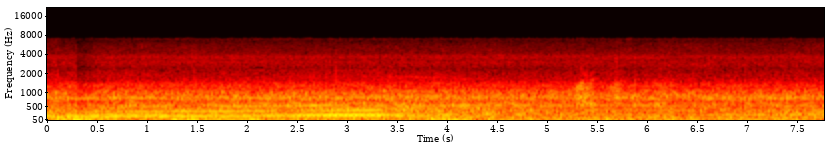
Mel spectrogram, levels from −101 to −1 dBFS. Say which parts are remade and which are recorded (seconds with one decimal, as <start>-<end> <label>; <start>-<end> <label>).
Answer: 0.0-6.1 recorded; 6.1-6.7 remade; 6.7-7.8 recorded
